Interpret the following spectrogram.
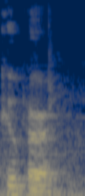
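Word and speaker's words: Cowper: is a bloody religion william copper cooper as it's pronounced said there is a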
